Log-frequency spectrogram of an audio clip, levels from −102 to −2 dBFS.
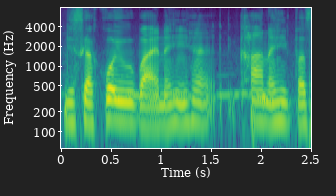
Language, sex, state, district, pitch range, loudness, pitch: Hindi, male, Bihar, West Champaran, 130-140 Hz, -18 LUFS, 140 Hz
